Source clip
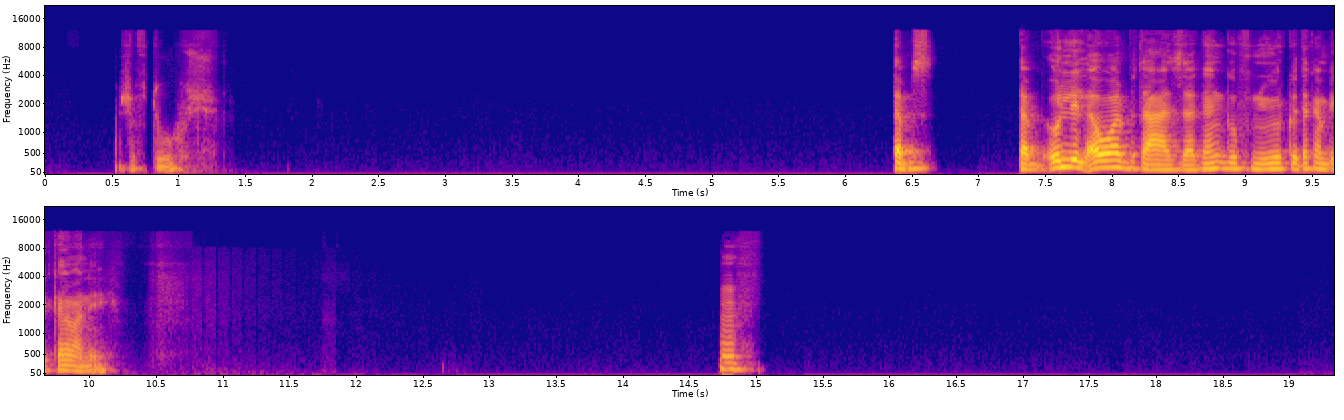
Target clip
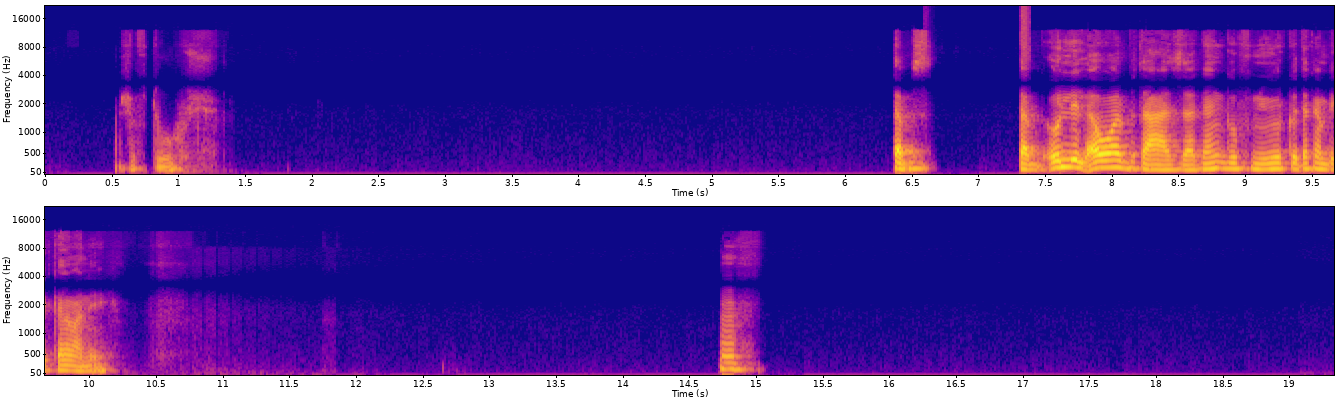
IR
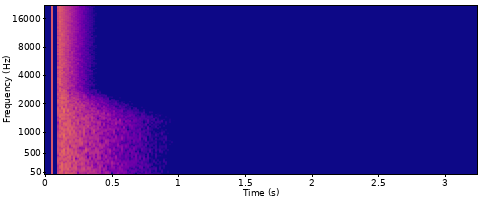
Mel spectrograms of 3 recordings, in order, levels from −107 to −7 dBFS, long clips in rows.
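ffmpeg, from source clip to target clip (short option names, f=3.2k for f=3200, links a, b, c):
-filter_complex "[0:a]asettb=1/sr,asplit=3[a][b][c];[a]atrim=end=6.594[d];[b]atrim=start=6.59:end=7.39,asetpts=PTS-STARTPTS,afade=t=in:d=0.004:c=qsin,afade=t=out:st=0.796:d=0.004:c=qsin,acrusher=bits=5:mode=log:mix=0:aa=0.000001[e];[c]atrim=start=7.386[f];[d][e]acrossfade=d=0.004:c1=hsin:c2=qsin[g];[g][f]acrossfade=d=0.004:c1=qsin:c2=hsin,asuperstop=centerf=3300:order=4:qfactor=0.85,volume=3dB"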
